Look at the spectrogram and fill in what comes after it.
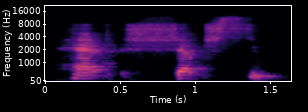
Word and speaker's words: Hatshepsut: Okay, it's Hatshepsut. Have you heard this name before? – Hatshepsut, I believe from Egypt? – Yes.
